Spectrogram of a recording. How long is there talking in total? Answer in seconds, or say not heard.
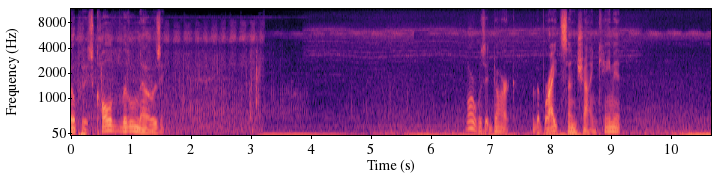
4 s.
